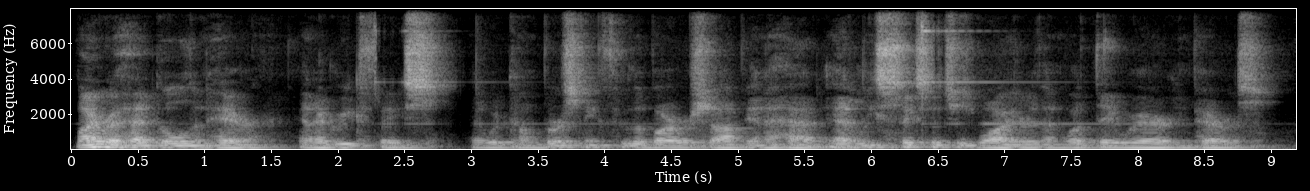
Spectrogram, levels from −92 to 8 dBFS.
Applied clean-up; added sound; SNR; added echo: neural separator model SepFormer DNS4.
